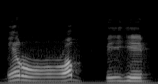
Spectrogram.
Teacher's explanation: nun sukunnya masuk, sudah kita langsung baca ro-nya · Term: idgham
